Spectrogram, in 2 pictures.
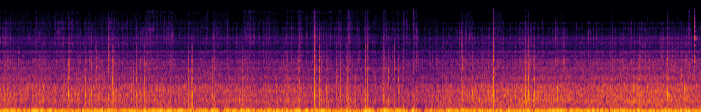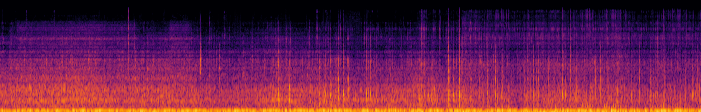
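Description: Bicycle rolling over a brick-paved street, heard through a handlebar-mounted camera: a steady low rumble with frequent small clicks and rattles from the bumpy pavers.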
